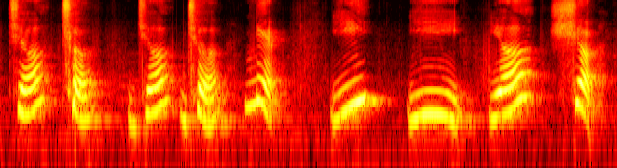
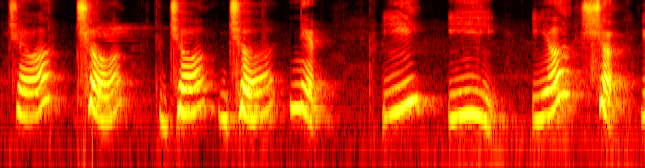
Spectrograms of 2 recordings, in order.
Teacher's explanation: ತಾಲವ್ಯದಿಂದ ಉಚ್ಚಾರಣೆ ಆಗ್ತಕ್ಕಂತ ಅಕ್ಷರಗಳು ಚ ವರ್ಗ. ಅವು ತಾಲವ್ಯ ಅಂತಂದ್ರೆ ದವಡೆಯ ಸಹಾಯದಿಂದ ಉಚ್ಚಾರಣೆ ಆಗ್ತಕ್ಕಂತದ್ದು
